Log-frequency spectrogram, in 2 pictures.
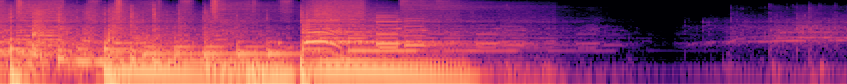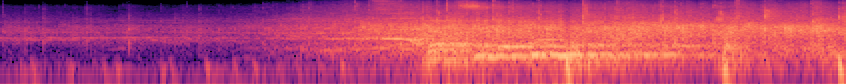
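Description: Applause breaks out from a TV studio audience, swelling up loud after music fades to a brief silence, a thick crowd clapping near the end.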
